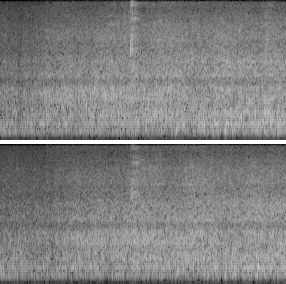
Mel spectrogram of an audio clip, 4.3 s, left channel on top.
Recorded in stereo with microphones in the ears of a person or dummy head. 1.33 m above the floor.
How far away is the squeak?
About 2.5 m.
